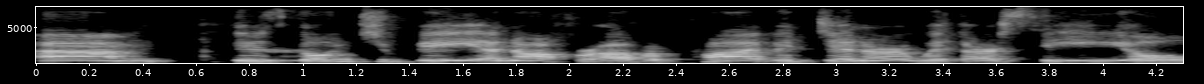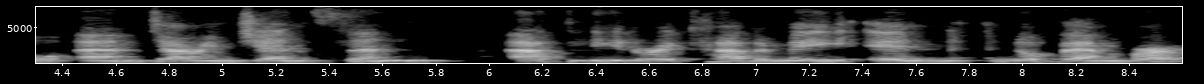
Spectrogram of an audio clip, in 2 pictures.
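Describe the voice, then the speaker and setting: A woman speaks in an Irish accent with a bright, sharp tone. Her intonation is monotone and flat. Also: medium pitch for a woman, moderate pace, hardly any pauses. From Ireland. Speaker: nurse and network marketing team trainer. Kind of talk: online team training presentation.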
